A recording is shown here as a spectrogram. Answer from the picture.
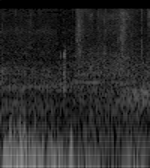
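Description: A few faint knocks over a low rumble: a handheld radio being set down on a table and handled.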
